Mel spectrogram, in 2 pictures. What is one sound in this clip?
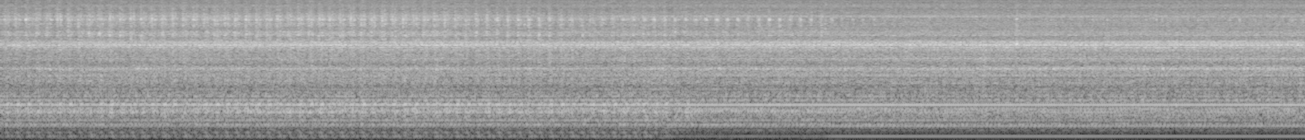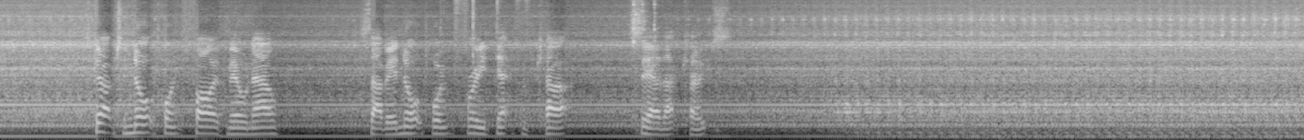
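A milling machine whirs steadily as its cutter grinds into metal.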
